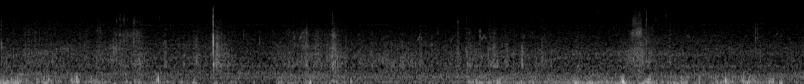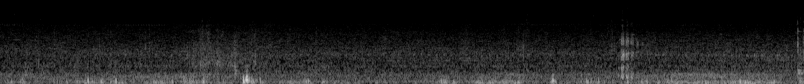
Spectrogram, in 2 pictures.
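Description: Wind rumbling on the microphone, with scattered rustles and crinkles as a baby macaque handles a large lotus leaf, and a few brief sharp sounds spread through.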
